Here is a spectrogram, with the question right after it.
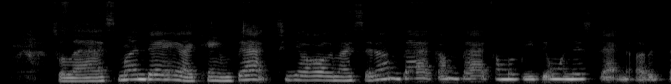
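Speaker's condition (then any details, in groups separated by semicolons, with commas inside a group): No condition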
